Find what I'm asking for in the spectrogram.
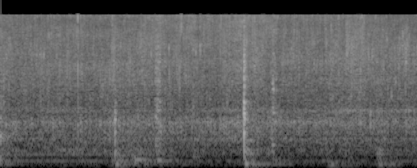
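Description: Green tomato slices fry in a pan and are broken up with a spatula: a steady close sizzle with occasional soft scrapes and taps.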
